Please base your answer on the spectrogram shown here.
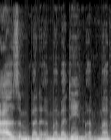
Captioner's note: speaking arabic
